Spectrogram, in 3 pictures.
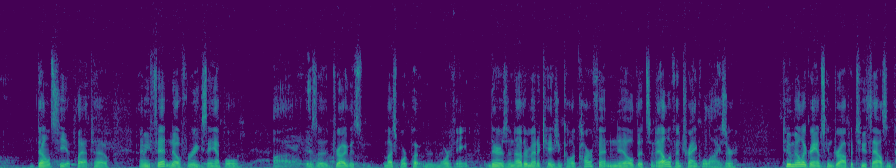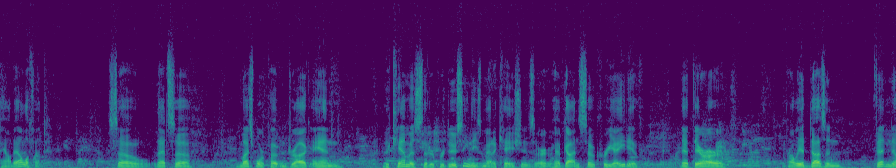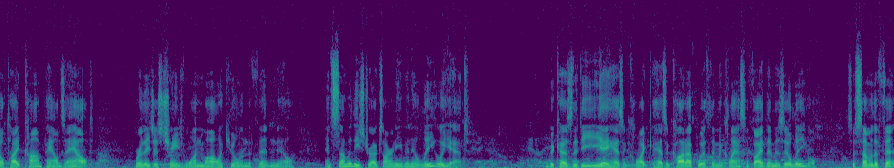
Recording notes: Interviews from the #hadenough event held at Geisinger Commonwealth Medical School, bringing together experts and audience members.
